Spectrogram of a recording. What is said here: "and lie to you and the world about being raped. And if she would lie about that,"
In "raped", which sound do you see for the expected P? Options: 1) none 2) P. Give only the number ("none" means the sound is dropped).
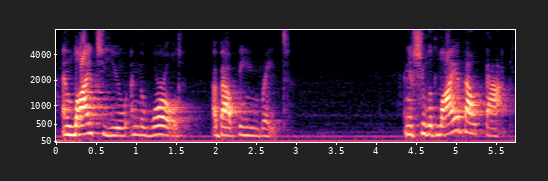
1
